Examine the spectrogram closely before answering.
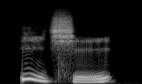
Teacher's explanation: This is pronounced with falling and falling rising tones.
